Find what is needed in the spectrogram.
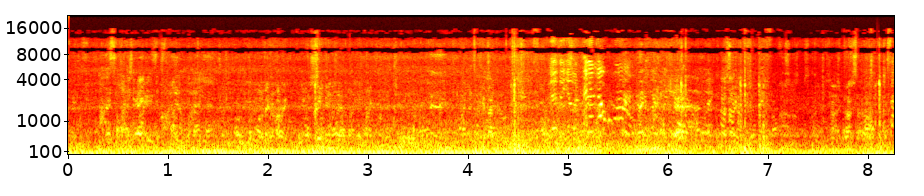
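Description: Steady low engine rumble heard from on board a moving bus in city traffic, with people talking indistinctly over it.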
